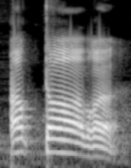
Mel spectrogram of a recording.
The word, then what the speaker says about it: octobre: Okay, the next thing there is Octobre.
